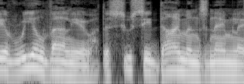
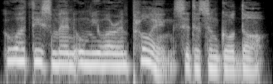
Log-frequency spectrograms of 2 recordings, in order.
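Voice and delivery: high, sudden questioning voice; abrupt question; 9 semitones higher than usual. A narrator's reading. Chauvelin pressing Gourdon about his men, abrupt and high. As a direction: cut in abruptly with a probing question. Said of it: "he resumed abruptly".

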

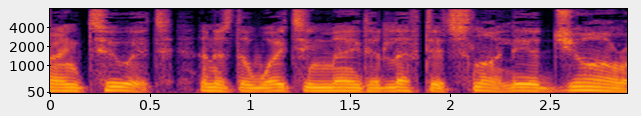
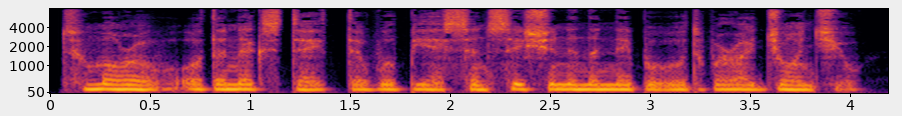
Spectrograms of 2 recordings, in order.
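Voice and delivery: voiced higher, measured and serious; a young French lady hinting at trouble; woman character, grave; 6 semitones higher than usual. A narrator's reading. Lady warning the driver of a coming sensation, grave.

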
